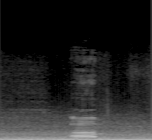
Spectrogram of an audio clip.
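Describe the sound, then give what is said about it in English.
Steady, loud low rumble of an old car's engine and road noise from inside the vehicle, continuous throughout, with a brief tonal whine or voice-like sound in the middle. “Sorry if you guys hear a lot of background noise. My car's old, makes a lot of noise.”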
